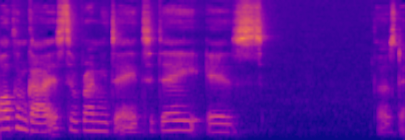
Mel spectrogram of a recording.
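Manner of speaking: croaky, hoarse voice. Welcoming viewers to a brand new day: croaky voice. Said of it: "A very croaky voice".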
